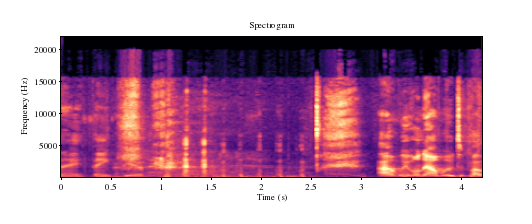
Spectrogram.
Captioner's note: laughter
